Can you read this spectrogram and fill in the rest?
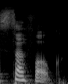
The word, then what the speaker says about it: Suffolk: So and you know how I know you're from Suffolk? Because you said Suffolk. The way you pronounce it. – Because that's what it is.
